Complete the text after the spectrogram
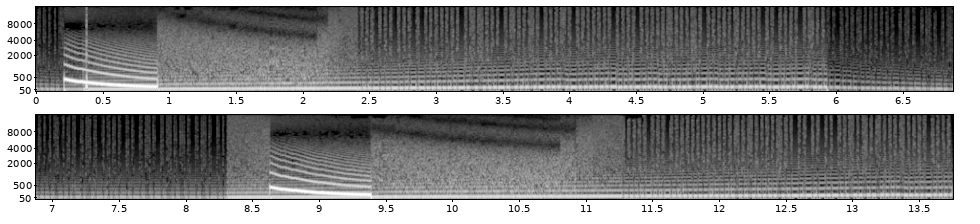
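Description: A buzzy electronic car engine drones, rising and falling in pitch.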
